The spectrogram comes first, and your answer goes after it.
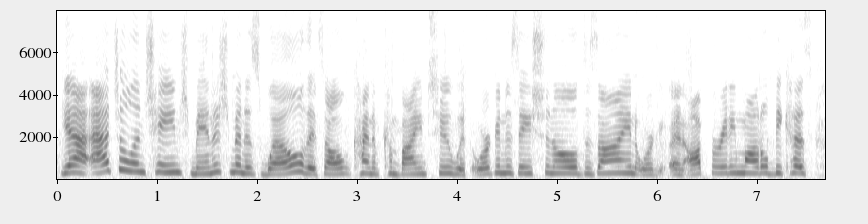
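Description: High-voiced woman consultant outdoors. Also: brisk, few pauses, bright, forceful tone. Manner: earnest, explanatory, with restarts and fillers. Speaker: management consultant. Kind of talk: outdoor walk-and-talk interview. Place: outdoor city park.

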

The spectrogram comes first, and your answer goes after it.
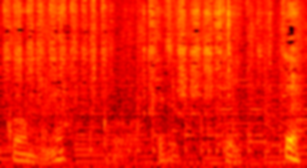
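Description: A man's voice: low-pitched, animated, a little slow, over loud music. A man with a Kansai accent chatting casually to himself while building a plastic model kit. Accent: Kansai Japanese. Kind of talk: casual hands-on narration.

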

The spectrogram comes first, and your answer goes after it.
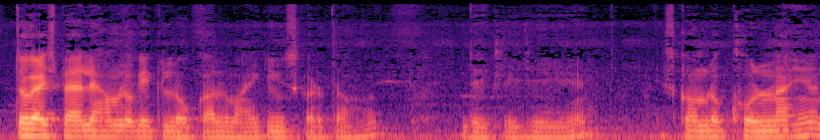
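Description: Young male vlogger, low flat delivery, plain unboxing chat, faint background hiss. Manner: plain, repetitive explaining, addressing viewers as guys. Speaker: motovlogger. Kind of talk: casual unboxing vlog.

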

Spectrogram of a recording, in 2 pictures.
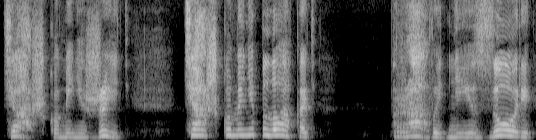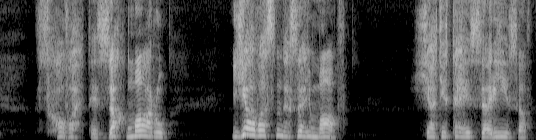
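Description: Here is a grief-crazed Cossack father, torn between fury and despair, as a woman puts him on in a poetry reading. His cries come high and slow, each word stretched out in anguish. The lament swells loud and raw. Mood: raging lament. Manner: anguished shouting and lament, drawn out. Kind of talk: dramatic poetry recital.

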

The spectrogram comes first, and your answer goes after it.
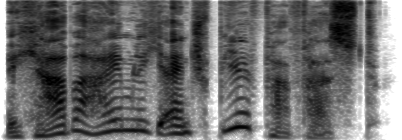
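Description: A man's voice: high voice, wildly swooping pitch, moderate pace, fairly bright tone, husky, no echo, studio quality, voice pushed up, exaggerated voice. A man voicing a proud, bossy male hare who fancies himself a poet, in a raised, self-important voice for a storybook. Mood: pompous.

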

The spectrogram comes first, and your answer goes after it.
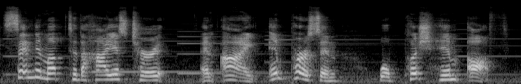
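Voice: mid-range voice, expressive, measured pace, a bit bright, faint music behind, pitched above the performer's own voice. A reader voicing a scheming, spiteful grand duke in a storybook read-aloud, in a raised, snappish voice.

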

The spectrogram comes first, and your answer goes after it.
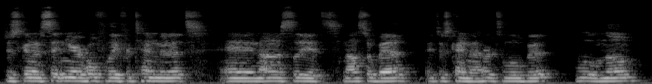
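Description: A man's voice: fairly high pitch, monotone, brisk, darkish tone. A young man chatting casually to the camera as a vlogger. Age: young adult. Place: small home bathroom, indoors. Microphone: camera a few steps away. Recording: echoey room, distant mic, noisy.

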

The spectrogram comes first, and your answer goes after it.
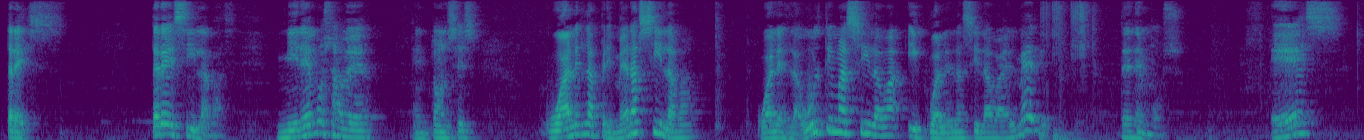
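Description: Patient male primary teacher, slow delivery, very lively pitch, stretches words syllable by syllable. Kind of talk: children's reading lesson. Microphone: camera on a stand.

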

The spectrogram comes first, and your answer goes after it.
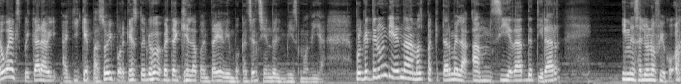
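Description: Lively Mexican man ranting over game pulls. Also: a little high. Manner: exasperated, self-mocking, laughs a lot. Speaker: gaming youtuber. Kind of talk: casual gameplay commentary.

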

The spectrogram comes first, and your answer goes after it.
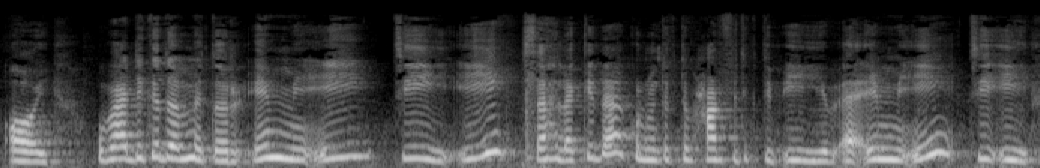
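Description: A woman teacher with an Egyptian Arabic accent, explaining English words to young pupils, repeating them slowly and checking often that they follow. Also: high-pitched, lively intonation, a little mellow. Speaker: primary school English teacher. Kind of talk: classroom lesson explaining vocabulary.

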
